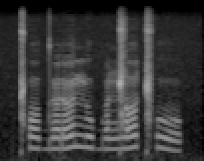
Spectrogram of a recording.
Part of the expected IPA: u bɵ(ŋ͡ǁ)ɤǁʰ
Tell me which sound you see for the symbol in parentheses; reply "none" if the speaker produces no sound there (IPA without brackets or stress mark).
ŋ͡ǁ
